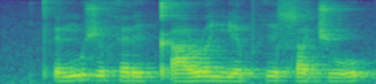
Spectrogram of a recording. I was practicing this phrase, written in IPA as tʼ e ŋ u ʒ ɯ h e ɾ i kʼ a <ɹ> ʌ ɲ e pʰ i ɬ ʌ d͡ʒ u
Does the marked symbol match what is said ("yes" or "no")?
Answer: yes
